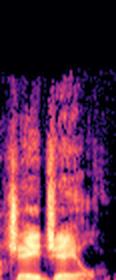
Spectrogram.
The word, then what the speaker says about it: Jaye Jayle: Jaye Jayle.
